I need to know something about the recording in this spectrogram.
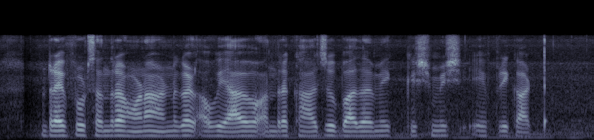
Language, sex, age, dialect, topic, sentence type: Kannada, male, 18-24, Northeastern, agriculture, statement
